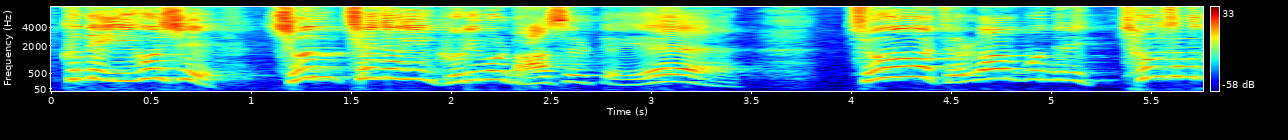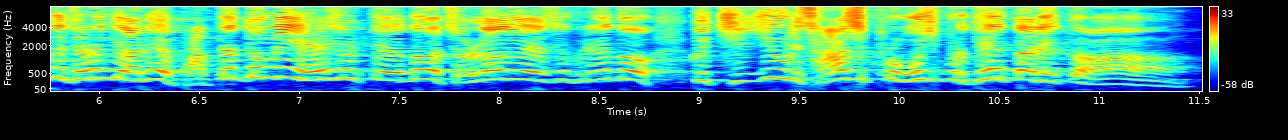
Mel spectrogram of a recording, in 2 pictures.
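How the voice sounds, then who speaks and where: A man, a pastor, preaching a sermon in a blunt, colloquial way and repeating his key phrases for emphasis. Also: extremely high pitch. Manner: blunt, colloquial, crude at times. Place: church.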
